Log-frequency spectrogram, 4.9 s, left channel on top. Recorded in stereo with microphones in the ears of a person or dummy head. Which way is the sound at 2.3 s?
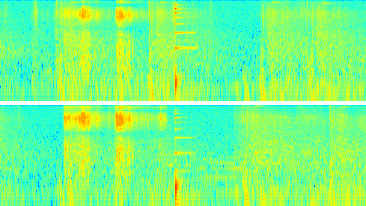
45° left (ahead or behind).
